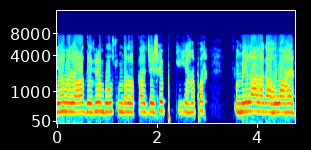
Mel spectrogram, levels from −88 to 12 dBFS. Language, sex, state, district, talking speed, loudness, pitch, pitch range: Hindi, male, Bihar, Araria, 190 wpm, -11 LUFS, 275 Hz, 270-285 Hz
